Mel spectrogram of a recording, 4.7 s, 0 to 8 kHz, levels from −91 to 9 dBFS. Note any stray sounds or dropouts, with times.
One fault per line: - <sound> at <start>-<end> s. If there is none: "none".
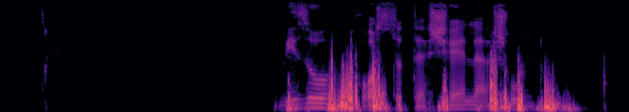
none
